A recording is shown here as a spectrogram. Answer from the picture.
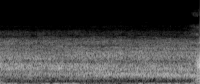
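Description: Steady background hiss with no other event: an even noise that holds at one level throughout.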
